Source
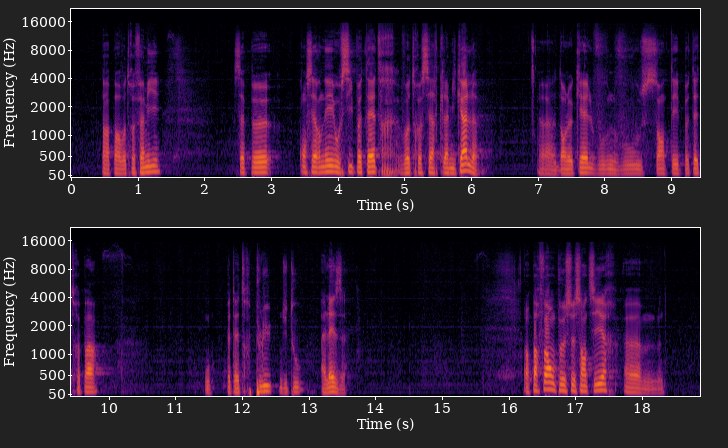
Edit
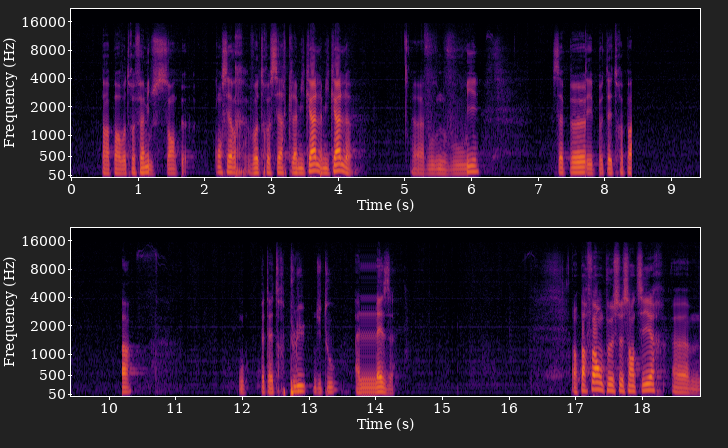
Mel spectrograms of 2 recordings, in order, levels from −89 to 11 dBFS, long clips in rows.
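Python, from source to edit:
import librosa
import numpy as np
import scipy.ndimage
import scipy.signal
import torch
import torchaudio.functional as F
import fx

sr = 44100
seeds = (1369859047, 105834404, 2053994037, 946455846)

y = fx.edit(x, sr, fx.swap(start_s=1.17, length_s=1.77, other_s=8.51, other_length_s=0.5),
    fx.cut(start_s=3.74, length_s=1.0),
    fx.repeat(start_s=5.65, length_s=0.37, count=2),
    fx.cut(start_s=7.2, length_s=0.66),
    fx.insert_room_tone(at_s=9.7, length_s=1.8),
    fx.stutter(start_s=13.27, slice_s=0.03, count=8), tone=tone)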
